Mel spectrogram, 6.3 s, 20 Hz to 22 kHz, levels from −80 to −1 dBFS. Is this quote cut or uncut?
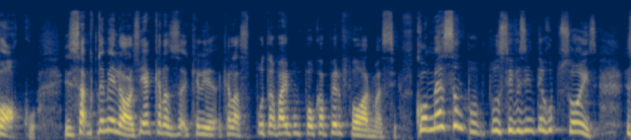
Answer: cut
